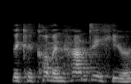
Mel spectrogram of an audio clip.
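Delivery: ordinary delivery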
